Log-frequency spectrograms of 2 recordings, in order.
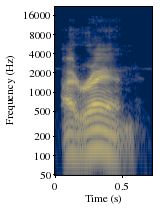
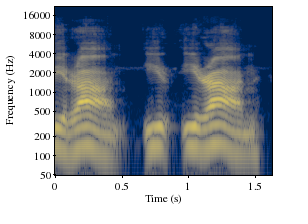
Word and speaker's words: Iran: Our country is Iran, not Iran.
